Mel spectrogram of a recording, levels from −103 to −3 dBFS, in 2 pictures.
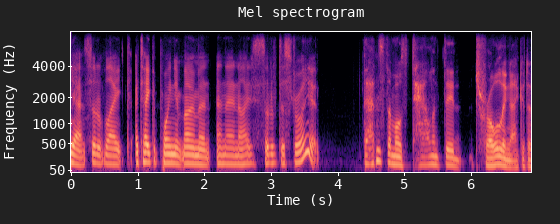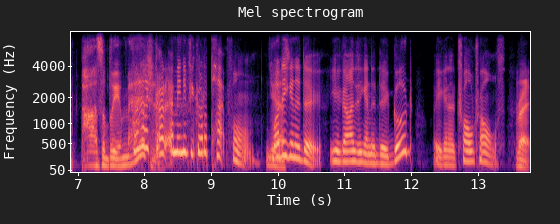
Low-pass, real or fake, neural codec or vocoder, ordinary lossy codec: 7.2 kHz; real; none; Opus, 24 kbps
